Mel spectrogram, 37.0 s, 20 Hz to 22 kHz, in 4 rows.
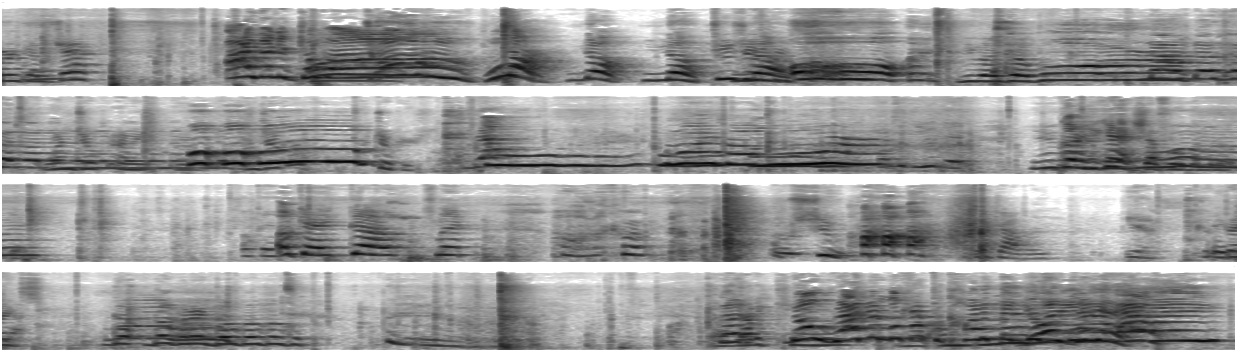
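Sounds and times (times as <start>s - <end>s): child wailing: 7.9s - 12.1s, 28.6s - 29.8s
child's voice sliding down: 15.3s - 16.6s.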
